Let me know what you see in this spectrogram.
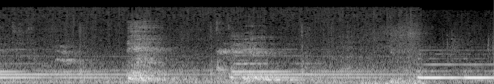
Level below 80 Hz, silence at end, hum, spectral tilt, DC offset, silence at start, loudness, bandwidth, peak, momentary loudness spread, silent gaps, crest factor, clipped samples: -28 dBFS; 0 s; none; -7 dB/octave; under 0.1%; 0 s; -14 LUFS; 15.5 kHz; -2 dBFS; 11 LU; none; 10 dB; under 0.1%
